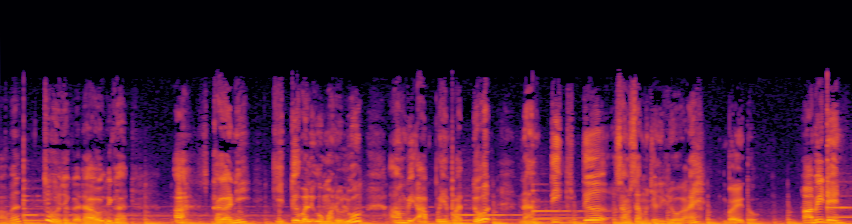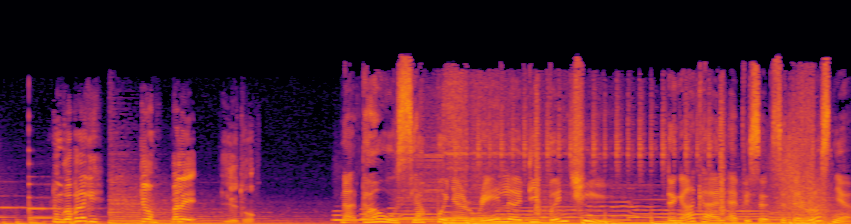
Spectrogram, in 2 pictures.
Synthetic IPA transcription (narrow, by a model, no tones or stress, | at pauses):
a̰bət̪ud͡ʒakaʔ̚daʊt̪̚ukanahsə̥kaɾaŋni | kit̪əbalɪʔumahdulu | ambɪʔapəjaŋpat̪ʊt̪̚nant̪ikit̪əsamasaməd͡ʒadiioɾa̰ŋɛhbaiʔt̪o̰ | abiʔ̚dant̪uŋɡaap̬əlaɡid͡ʒombaleʔijət̪o̰ | naʔt̪ausiapəjaŋɹelədibəɲt͡ʃi | dəŋakanɛpisot̚sət̪əɾʊsɲə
